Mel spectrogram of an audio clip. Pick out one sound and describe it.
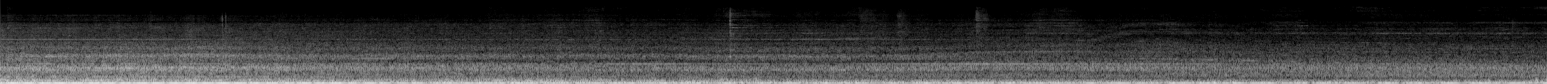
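A freight train rumbles past on the tracks, steady and loud.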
